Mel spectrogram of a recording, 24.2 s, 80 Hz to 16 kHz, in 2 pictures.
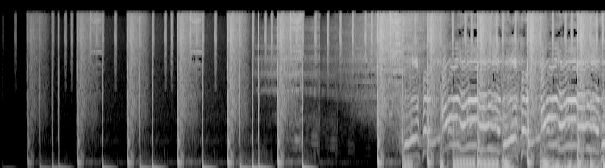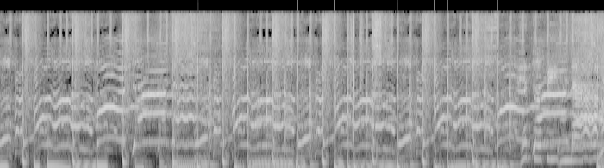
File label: ReDrum 120 BPM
